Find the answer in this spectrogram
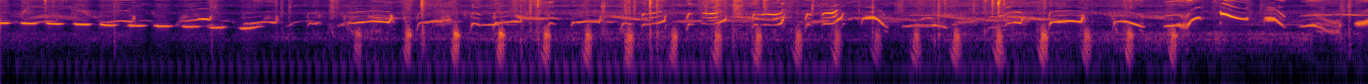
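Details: Tame Chinese hwamei kept in a cage in Vietnam sings, tail spread and wings held high. A falling whistle opens, then a fast stream of sharp repeated notes mixed with twisting whistled flourishes, over steady low hum.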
